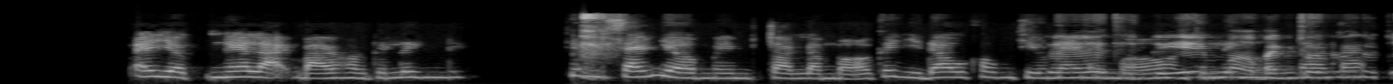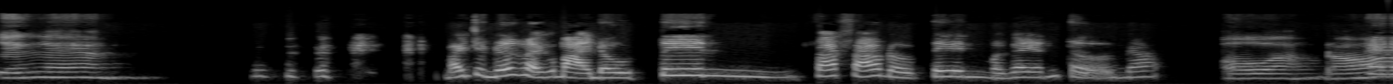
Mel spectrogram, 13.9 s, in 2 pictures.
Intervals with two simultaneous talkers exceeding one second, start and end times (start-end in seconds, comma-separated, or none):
5.2-6.9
